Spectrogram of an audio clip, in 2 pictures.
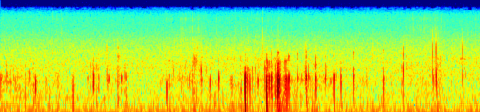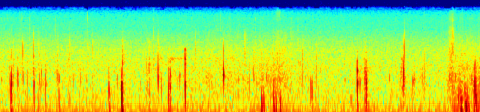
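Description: Soft scattered clicks and gurgles over a steady low hum; quiet stomach growling as gas and fluid move through the bowel.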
